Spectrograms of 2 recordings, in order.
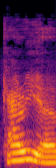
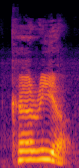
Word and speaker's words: career: but you can't you know you can't say carrier when you go to a company and you're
